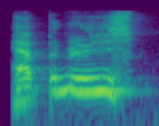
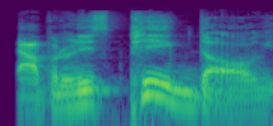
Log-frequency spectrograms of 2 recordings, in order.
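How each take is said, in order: First: Put-on capitalist in a high, jumped-up Russian accent; mock Russian, pitched way up on capitalist. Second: Said in the usual way. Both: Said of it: "I tried to put on my best Russian accent there".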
